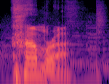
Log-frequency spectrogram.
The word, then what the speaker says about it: Kamra: The one with the caramel is Kamra by Latafa. It's spelled KHAMRA. Kamra. Like the H is silent. Like it should be like camera, but it's Kamra.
